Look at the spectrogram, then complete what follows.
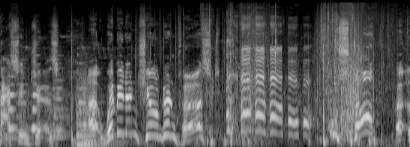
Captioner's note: laughs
